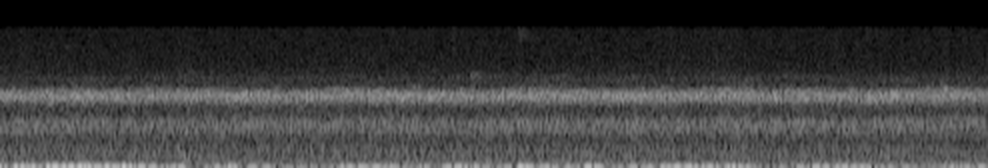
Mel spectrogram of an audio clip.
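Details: Riverside frog chorus, continuous and massed, with many overlapping callers forming a steady high buzz and a lower droning band. It swells slightly at the start, with a strong low rumble underneath throughout.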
